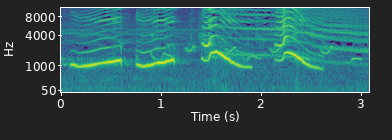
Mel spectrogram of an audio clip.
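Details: White-cheeked laughingthrush singing in a morning contest with wild laughingthrushes: loud clear whistles, two rising slurred notes followed by two arched swooping notes with rich harmonics.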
